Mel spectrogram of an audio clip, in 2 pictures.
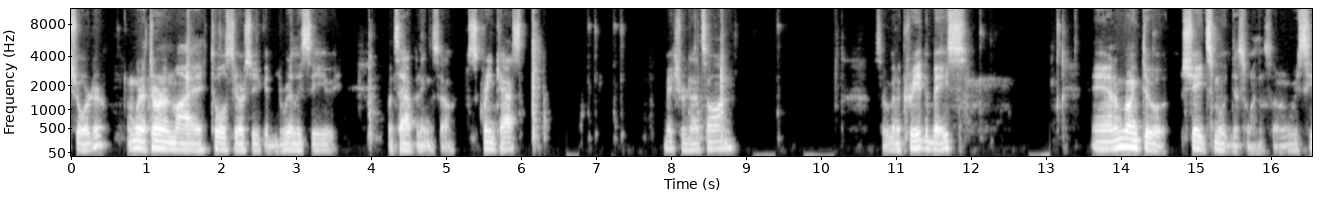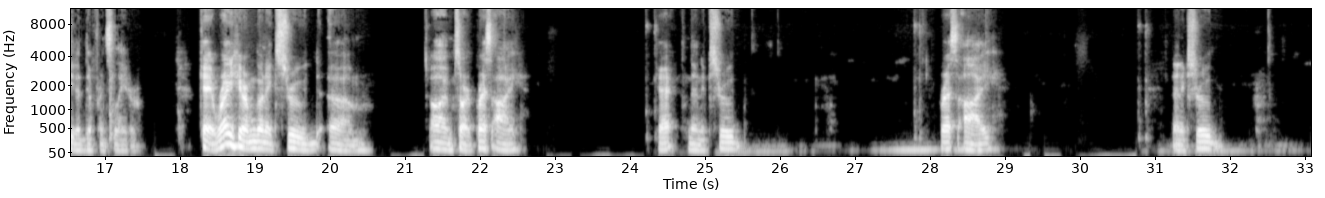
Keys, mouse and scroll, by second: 8.5 n, 9.6 click, 11.6 scroll up 2, 12.0 shift+middle click, 12.6-13.4 scroll up 2, 13.9 Tab, 14.4 right click, 16.7 Tab, 22.5 i, 25.9 e, 29.5-30.0 scroll up 1, 30.0 i, 32.7 e.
